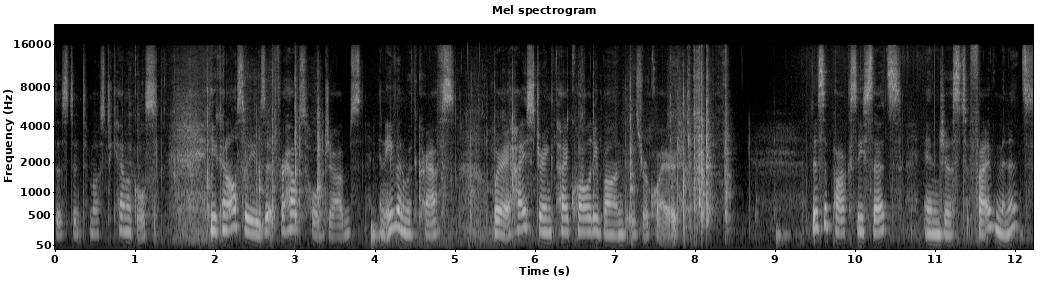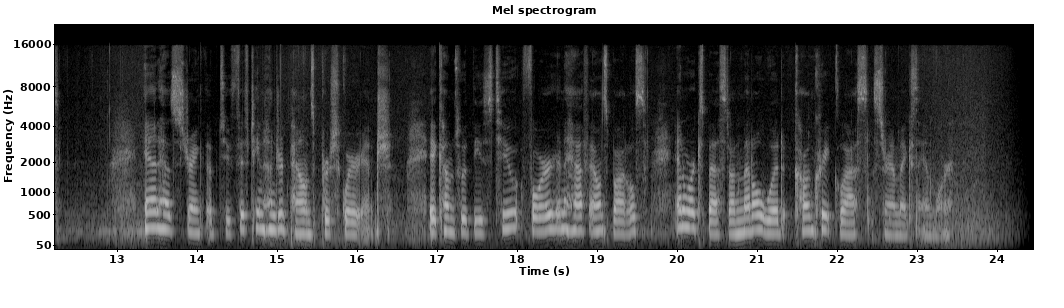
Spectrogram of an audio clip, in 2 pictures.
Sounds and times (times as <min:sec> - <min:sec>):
Speech: 0:00.0 - 0:01.3, 0:01.9 - 0:07.9, 0:09.5 - 0:12.3, 0:13.3 - 0:23.5.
